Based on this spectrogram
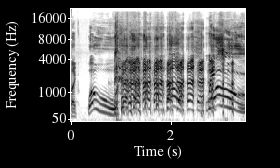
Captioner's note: group laughs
